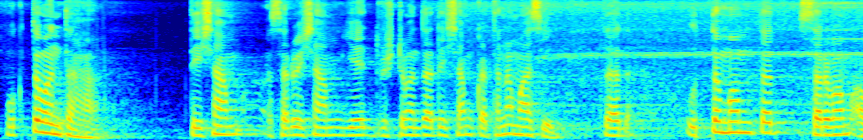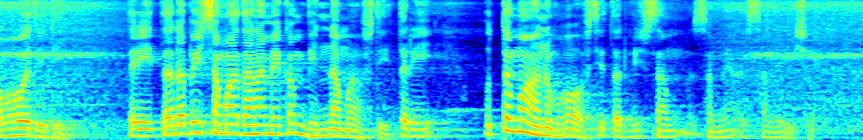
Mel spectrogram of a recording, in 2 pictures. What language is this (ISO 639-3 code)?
san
